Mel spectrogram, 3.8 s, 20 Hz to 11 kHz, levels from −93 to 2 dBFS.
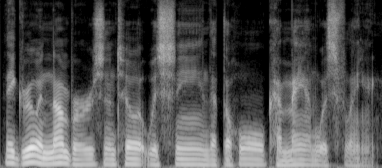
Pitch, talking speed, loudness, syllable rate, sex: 100 Hz, 220 wpm, -18 LUFS, 5.0 syllables/s, male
